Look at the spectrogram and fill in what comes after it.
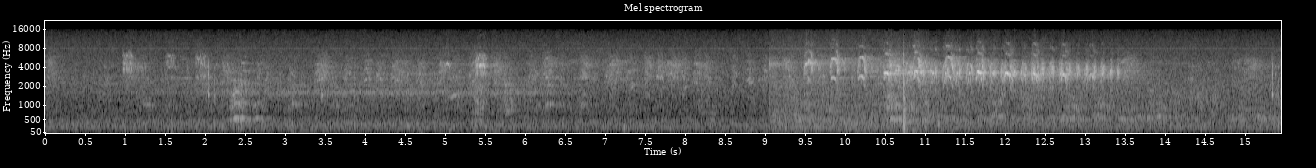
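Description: Small birds chirping on and off, then a fast, continuous bird trill of rapid high notes lasting about four seconds past the middle.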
